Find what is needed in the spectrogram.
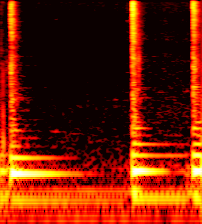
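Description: Cutaway acoustic guitar playing a slow chord intro: three strummed chords, one just after the start, one about one and a half seconds in and one just before the end, each ringing out and fading between strokes.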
